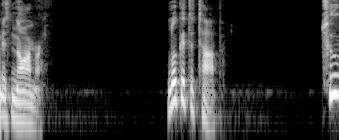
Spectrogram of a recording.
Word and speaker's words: Narmer: top is a catfish which was pronounced gnar in ancient egyptian beneath it is a chisel pronounced mer narmer that's how the first king's name was pronounced now let's look at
